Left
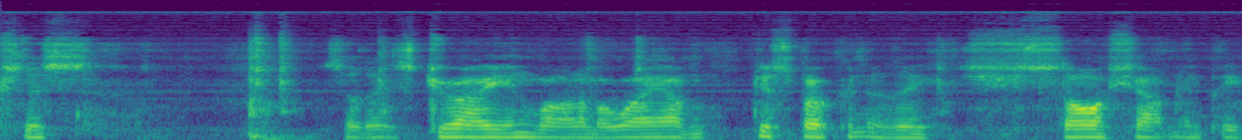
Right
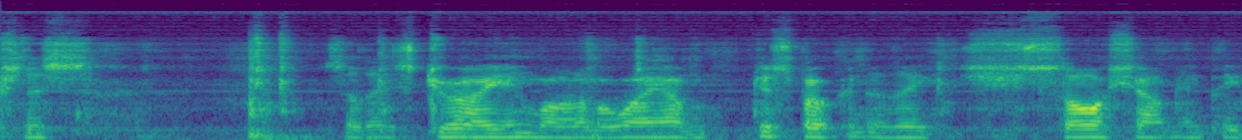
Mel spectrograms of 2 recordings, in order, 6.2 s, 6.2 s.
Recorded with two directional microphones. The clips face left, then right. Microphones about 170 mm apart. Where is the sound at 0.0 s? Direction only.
35° left (ahead or behind).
